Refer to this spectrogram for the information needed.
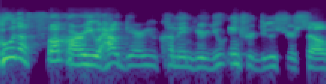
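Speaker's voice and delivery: mock raging, high, furious, in-your-face scream. Retelling a wrestler bursting from the locker room: imitating someone screaming. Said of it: "starts just screaming at me".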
